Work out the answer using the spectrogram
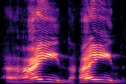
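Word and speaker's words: ع: Okay, so you pronounce it ayn, from the middle of the throat.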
